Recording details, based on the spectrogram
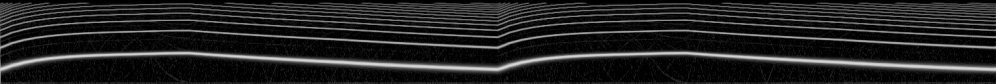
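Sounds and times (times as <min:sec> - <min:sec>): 
wailing siren: 0:00.0 - 0:09.9.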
